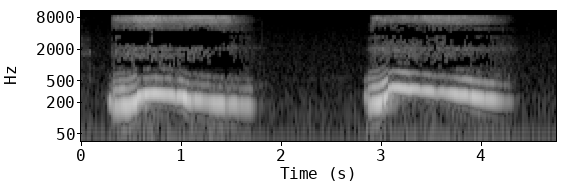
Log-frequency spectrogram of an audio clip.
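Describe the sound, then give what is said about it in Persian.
Two loud buzzing bursts from a bee, each lasting about a second and a half, with a short silent gap between them and a slight rise and fall in pitch. “بذارین یه شعر براتون بخونم شاید فهمیدین که قصه امشبمون به چیه ای زنبور طلایی نیش میزنی بلایی”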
